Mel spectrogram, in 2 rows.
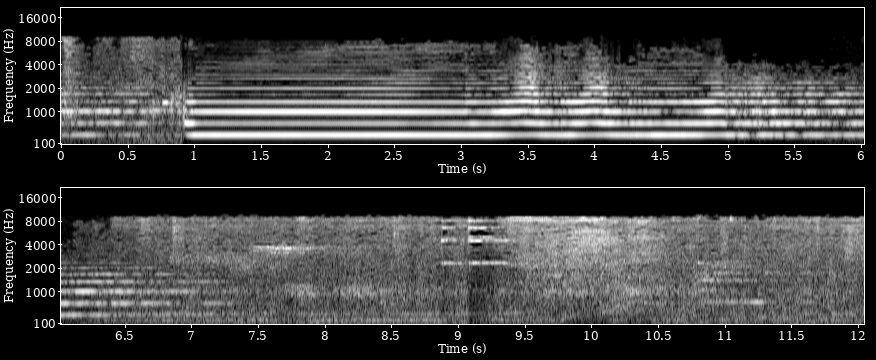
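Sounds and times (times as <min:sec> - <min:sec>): conch shell blown: 0:00.0 - 0:07.2
background noise: 0:06.0 - 0:12.0.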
